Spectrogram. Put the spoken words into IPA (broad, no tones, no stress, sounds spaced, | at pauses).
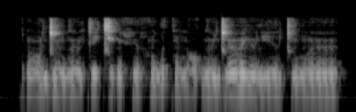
ɗ ɔ̃ː d͡ʑ œ̃ ɡ œ̃ː k e t͡ɕ e ɗ ẽ h ẽ ə̯ h õ w ə k õ n ɔː ɡ œ̃ː d͡ʑ œ̃ː lʲ ɔ̃ lʲ eː ə̯ t͡ɕ õ ŋʷ œ̃ː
